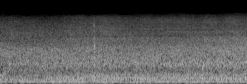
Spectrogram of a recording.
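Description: Road traffic noise: a steady rush of passing vehicles with a low engine hum underneath.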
